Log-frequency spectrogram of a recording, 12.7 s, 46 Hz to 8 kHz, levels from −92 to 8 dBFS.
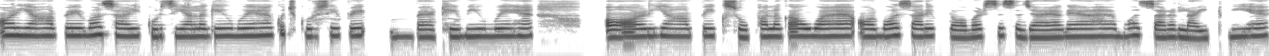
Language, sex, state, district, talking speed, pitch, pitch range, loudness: Hindi, female, Bihar, Darbhanga, 175 wpm, 285 Hz, 275-295 Hz, -24 LUFS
